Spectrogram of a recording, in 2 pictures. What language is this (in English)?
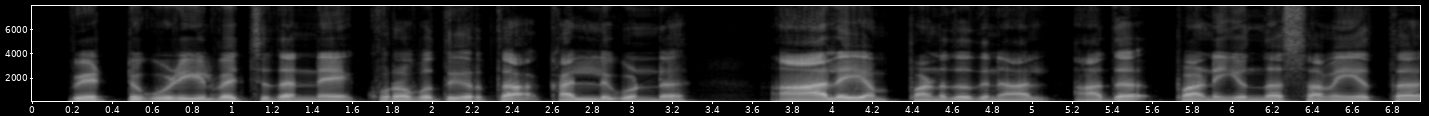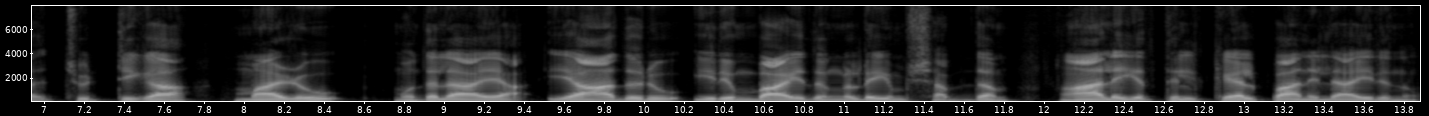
Malayalam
